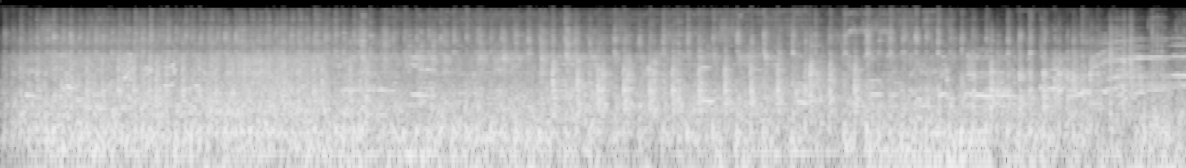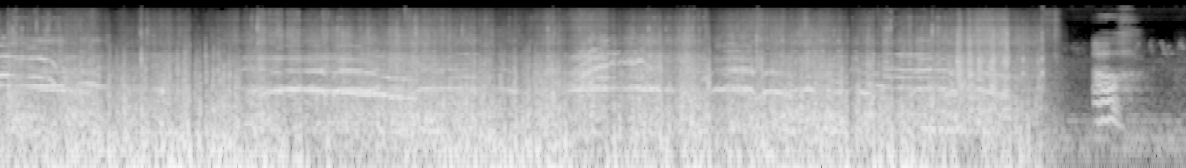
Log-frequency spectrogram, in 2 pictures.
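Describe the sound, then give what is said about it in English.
A roller coaster's chain lift clanks loudly and steadily up the first climb before the big drop, a rapid rhythmic clacking with rumble beneath and voices chattering over it, cutting off near the end. “And then the sound of that first ascent before the big drop.”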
